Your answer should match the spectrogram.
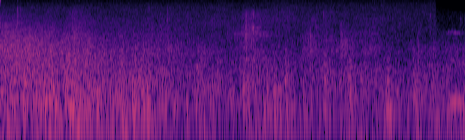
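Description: Rustling and rumbling handling noise on the microphone, as cloth rubs close against the recording device; a steady, even noise that slowly fades.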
